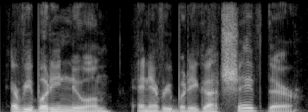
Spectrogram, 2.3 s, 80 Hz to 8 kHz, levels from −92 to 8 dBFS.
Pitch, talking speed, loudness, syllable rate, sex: 120 Hz, 205 wpm, -17 LUFS, 9.0 syllables/s, male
